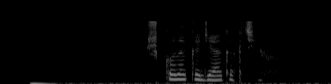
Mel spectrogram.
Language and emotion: Russian, neutral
